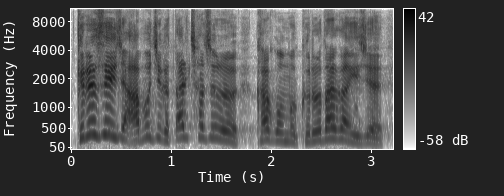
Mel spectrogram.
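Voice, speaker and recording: A middle-aged man preaches to his congregation, his voice high and lively as he retells a story and acts out lines with swelling feeling. The sound rings with long reverb from a large church hall. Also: fairly quick. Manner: storytelling, acting out film lines with rising emotion. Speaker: pastor. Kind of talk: sermon.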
